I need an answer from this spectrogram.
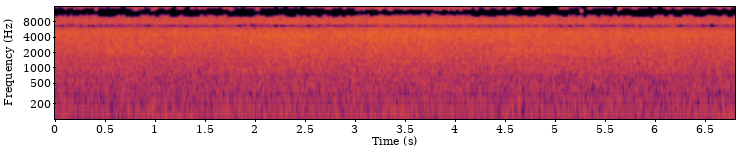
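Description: Heavy rain from a hurricane rain band pouring steadily onto a lawn and the leaves of a large tree, a constant even hiss.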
